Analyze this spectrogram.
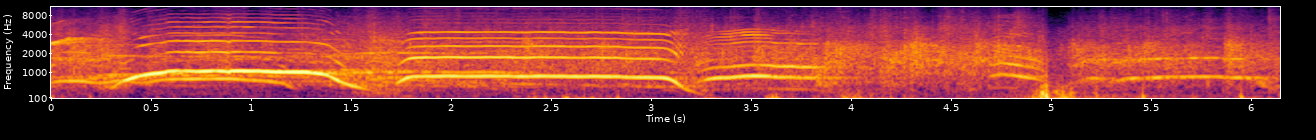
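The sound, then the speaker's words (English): An audience on the Isle of Wight applauds and cheers a guest's entrance at an evening event. Loud, sustained whooping shouts ride over steady clapping, easing after about five seconds. “Please put your hands together for Annika Rice!”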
